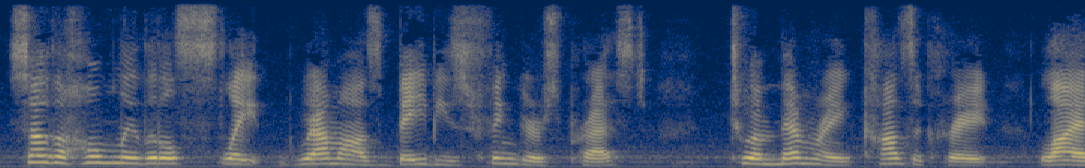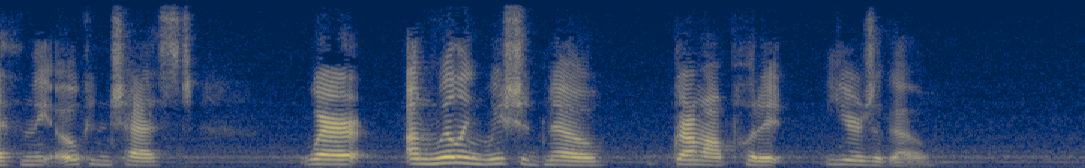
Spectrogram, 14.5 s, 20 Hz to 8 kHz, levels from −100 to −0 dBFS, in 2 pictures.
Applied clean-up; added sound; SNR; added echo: none; none; none; none.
